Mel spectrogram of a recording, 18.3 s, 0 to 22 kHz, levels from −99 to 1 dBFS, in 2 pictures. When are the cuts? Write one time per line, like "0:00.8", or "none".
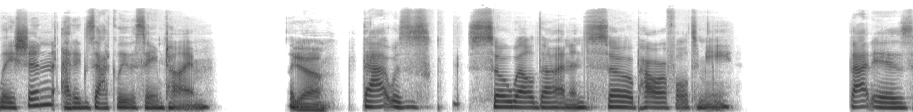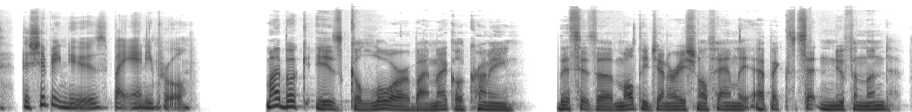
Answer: none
